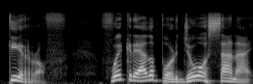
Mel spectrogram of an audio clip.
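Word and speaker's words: troff: Y el gran protagonista de esta historia es Trof, que se pronuncia Tirrof.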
